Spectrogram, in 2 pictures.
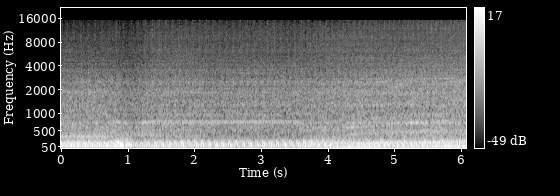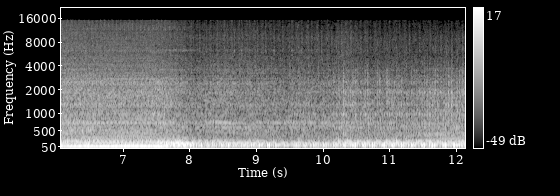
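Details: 2007 Subaru WRX at idle: steady low idle with faint buzzy rattle; intercooler Y-pipe making contact with something in the engine bay under idle vibration; intake pipe contact rattle at idle.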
